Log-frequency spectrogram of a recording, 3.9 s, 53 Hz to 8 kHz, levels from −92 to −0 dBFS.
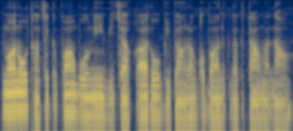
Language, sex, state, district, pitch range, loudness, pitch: Garo, male, Meghalaya, South Garo Hills, 85-110 Hz, -22 LUFS, 95 Hz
